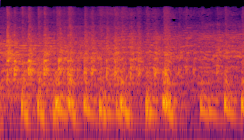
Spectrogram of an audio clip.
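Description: Fast, even drumming at a temple festival, about seven low strokes a second.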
